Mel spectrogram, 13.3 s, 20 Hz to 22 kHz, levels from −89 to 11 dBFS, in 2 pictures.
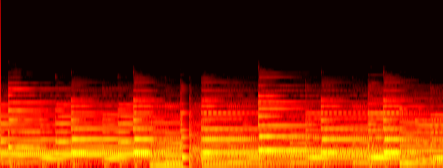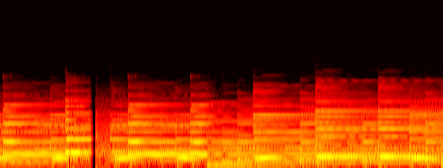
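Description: From 2.73 to 3.03 s the sound stops being fresh and becomes a smeared, fading continuation of itself for roughly 0.3 s before normal audio resumes with that stretch gone. This is a long network dropout, likely caused by a run of audio that never arrived and was covered by extending the last sound.

Between 7.67 and 7.93 s the audio turns choppy, with four brief holes of up to 20 ms each. About a third of that span is patched rather than real. This is repeated packet loss, where each late or lost piece is filled by stretching what came just before.

Right after, from 7.97 to 8.31 s, a second long network dropout follows, likely from the same unstable connection. A fading smear covers about 0.32 s and ends in a brief 20 ms moment of silence before the audio returns without the missing part.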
